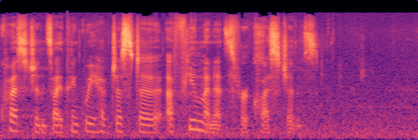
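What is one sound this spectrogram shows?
A middle-aged woman speaks calmly through a microphone.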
